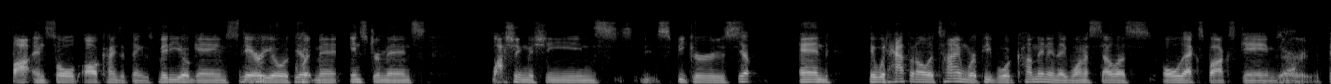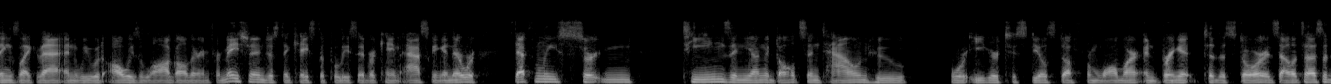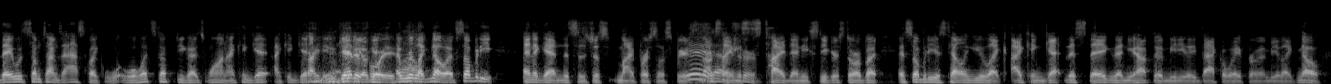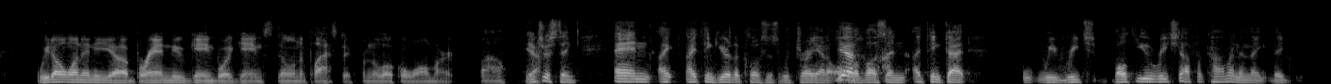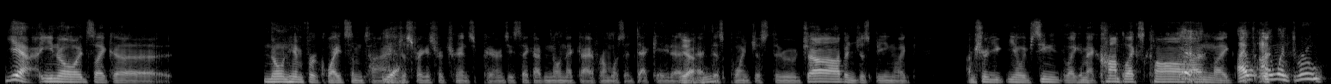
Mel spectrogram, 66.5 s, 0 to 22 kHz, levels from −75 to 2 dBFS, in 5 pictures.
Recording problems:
garbled, watery; badly; nothing above 8 kHz

